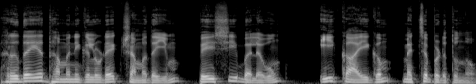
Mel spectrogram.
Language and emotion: Malayalam, neutral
